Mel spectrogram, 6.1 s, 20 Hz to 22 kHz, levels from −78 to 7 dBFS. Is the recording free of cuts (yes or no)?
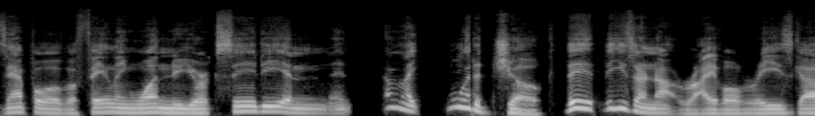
no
